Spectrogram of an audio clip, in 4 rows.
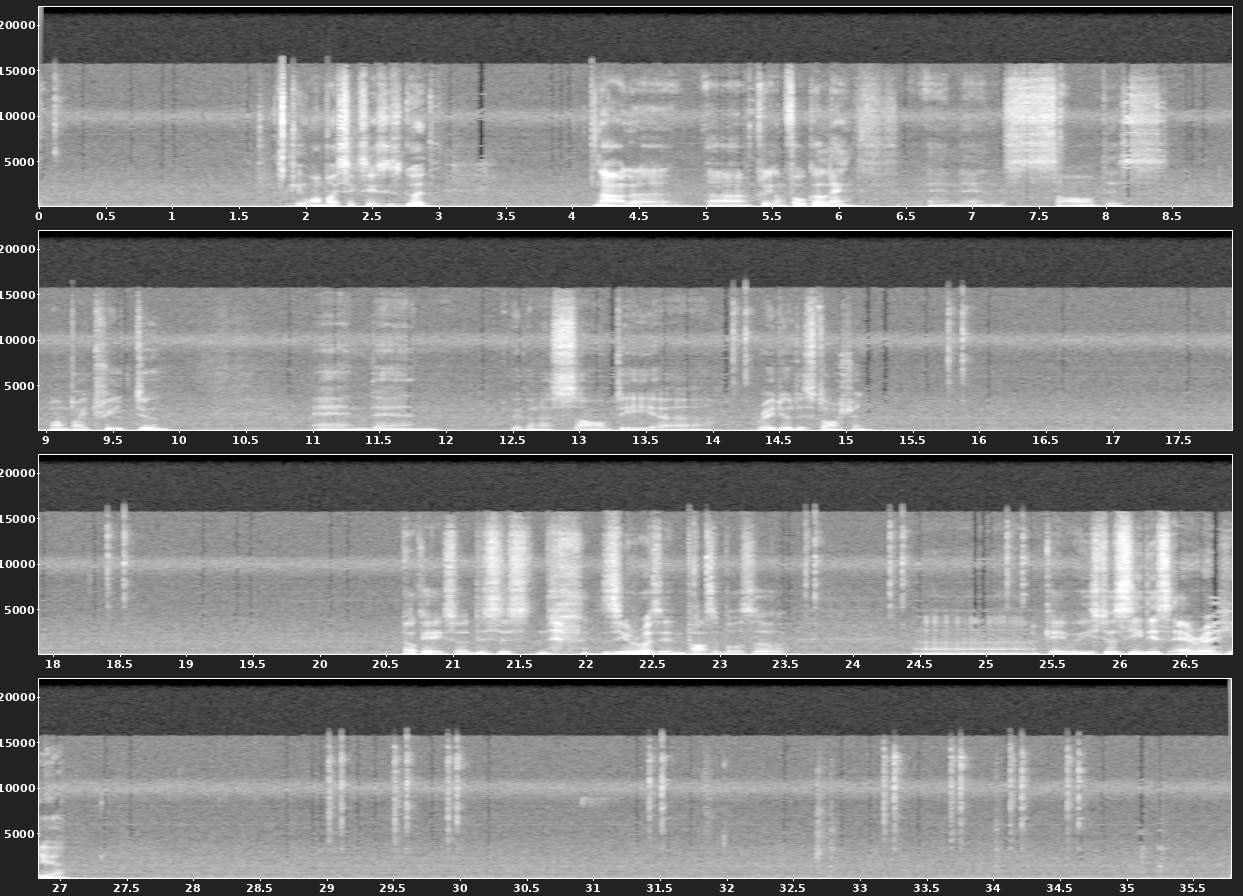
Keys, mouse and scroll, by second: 18.6 click, 32.6 KP_0, 33.1 click, 33.9 KP_0, 34.1 click, 35.1 KP_0.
